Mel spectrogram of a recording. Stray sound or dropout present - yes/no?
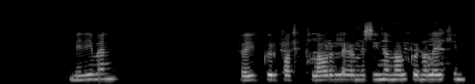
no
